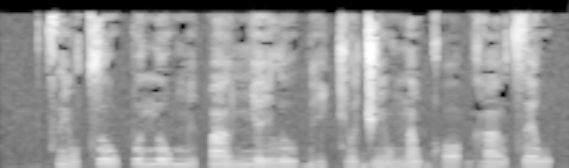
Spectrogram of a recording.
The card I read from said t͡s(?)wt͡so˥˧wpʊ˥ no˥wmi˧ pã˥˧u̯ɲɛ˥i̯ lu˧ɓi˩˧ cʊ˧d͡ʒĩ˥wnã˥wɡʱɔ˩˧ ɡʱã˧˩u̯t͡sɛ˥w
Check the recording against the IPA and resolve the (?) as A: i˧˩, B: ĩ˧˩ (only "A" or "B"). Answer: B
